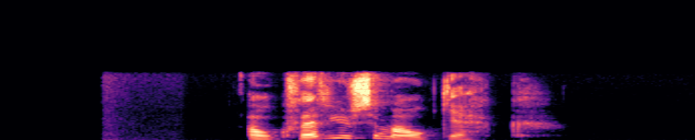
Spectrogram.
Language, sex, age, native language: Icelandic, female, 50-59, Icelandic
